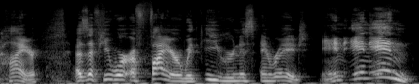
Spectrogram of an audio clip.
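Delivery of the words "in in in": high shout climbing on the last word; shouted command. A narrator's reading. Blind man urging his men inside, shouting high. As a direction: drive them in, pitch jumping up. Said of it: "he shouted".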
